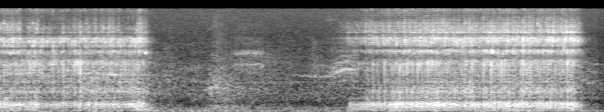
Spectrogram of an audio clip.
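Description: A man's loud, put-on snoring as a prank: two long snores with a pause between, the first ending about a second and a half in, the second starting about three and a half seconds in.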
